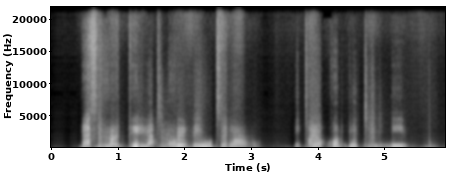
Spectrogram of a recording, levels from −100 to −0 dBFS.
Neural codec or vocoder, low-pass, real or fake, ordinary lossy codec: codec, 44.1 kHz, 0.9 kbps, DAC; none; fake; none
